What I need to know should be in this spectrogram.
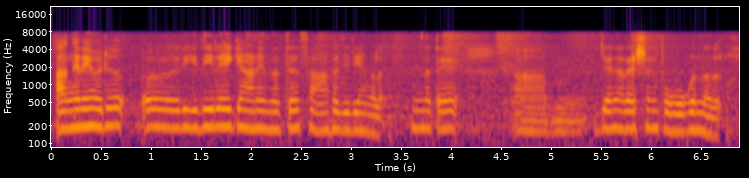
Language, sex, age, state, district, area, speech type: Malayalam, female, 30-45, Kerala, Alappuzha, rural, spontaneous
